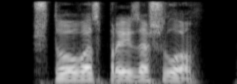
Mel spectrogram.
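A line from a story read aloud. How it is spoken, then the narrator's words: Barked. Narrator (Russian): рявкнул я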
